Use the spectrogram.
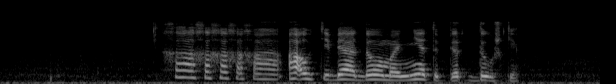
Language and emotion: Russian, positive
